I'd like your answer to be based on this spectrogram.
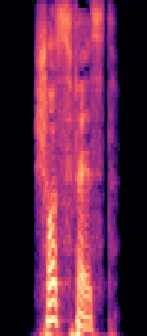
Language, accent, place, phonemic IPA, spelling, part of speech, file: German, Germany, Berlin, /ˈʃɔsˌfɛst/, schossfest, adjective, De-schossfest.ogg
- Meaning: resistant to bolting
